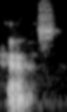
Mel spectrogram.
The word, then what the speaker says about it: Hannes: His name is Hannes. That's how he says it, Hannes.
